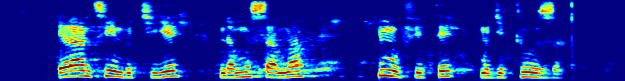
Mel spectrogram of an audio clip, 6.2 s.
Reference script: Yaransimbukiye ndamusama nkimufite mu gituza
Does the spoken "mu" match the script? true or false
true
